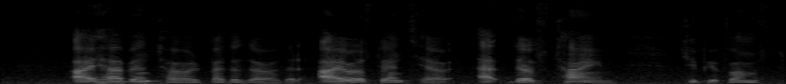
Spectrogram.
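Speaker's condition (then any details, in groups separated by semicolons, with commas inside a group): Down syndrome; young adult man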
